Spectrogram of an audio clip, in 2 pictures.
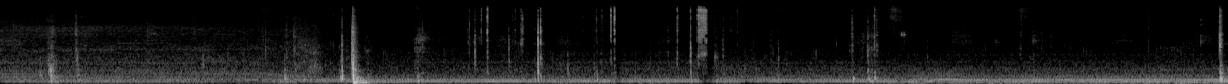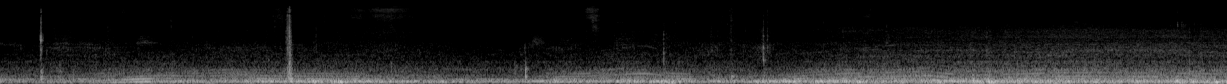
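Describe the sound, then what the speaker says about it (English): A car drives across a parking lot: a steady low engine rumble and tyre noise that gradually grows fuller and louder, with a few sharp clicks and knocks early on. "So I'm going to go ahead and drive over there."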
